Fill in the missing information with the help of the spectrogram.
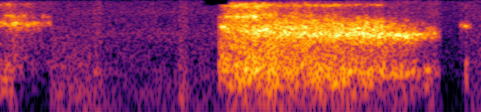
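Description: A faint breath, then a loud, strained, wheezy breath that lasts about a second, with a slight catch in it, demonstrating a breath that snags where tension is stored in the breathing. It is heard alone, without talking.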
